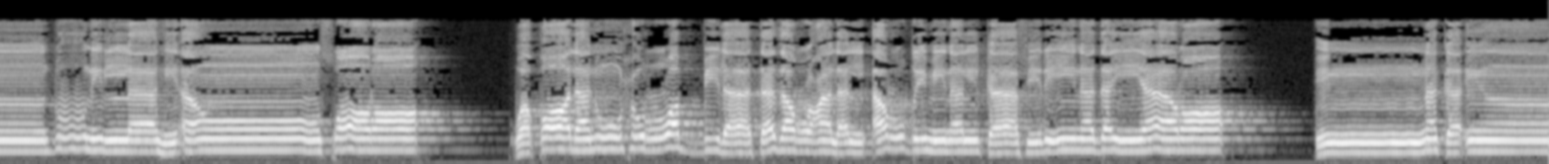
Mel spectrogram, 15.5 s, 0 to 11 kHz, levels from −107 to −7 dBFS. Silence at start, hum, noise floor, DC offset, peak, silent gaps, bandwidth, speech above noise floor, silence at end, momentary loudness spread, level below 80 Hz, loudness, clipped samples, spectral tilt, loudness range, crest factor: 0 s; none; -53 dBFS; under 0.1%; 0 dBFS; none; 8 kHz; 37 dB; 0 s; 5 LU; -70 dBFS; -16 LUFS; under 0.1%; -4 dB/octave; 1 LU; 16 dB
